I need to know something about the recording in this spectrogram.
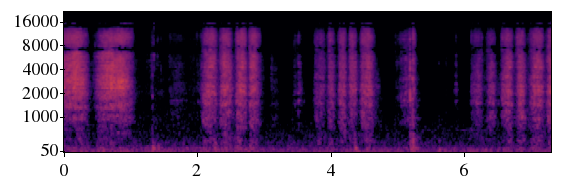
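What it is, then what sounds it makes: Wooden floorboards being scrubbed. A crevice brush is scrubbed back and forth in the gap between worn wooden floor planks, brushing out dirt and dust. It makes bright, hissy scratching rubs in rhythmic bursts of strokes, with almost no low end.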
